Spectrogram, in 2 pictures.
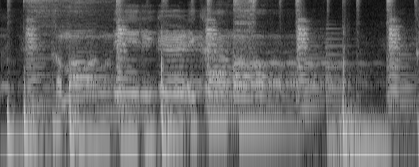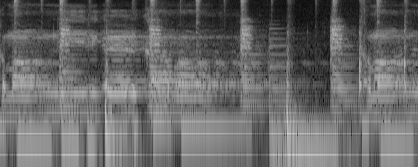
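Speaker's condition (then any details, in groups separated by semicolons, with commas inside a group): No condition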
